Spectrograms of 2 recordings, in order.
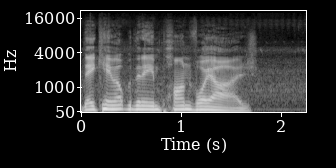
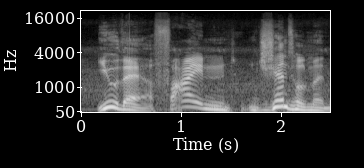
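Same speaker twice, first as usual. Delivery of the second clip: slow, drawn-out put-on storybook character voice; 3 semitones higher than usual. Speaker quotes a character's line, doing a put-on voice for the character. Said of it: "I don't know why I'm doing a voice for this guy".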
